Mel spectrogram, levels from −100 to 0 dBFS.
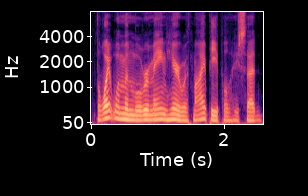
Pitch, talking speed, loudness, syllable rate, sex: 130 Hz, 255 wpm, -17 LUFS, 6.6 syllables/s, male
